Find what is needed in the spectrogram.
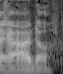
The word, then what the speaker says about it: Eidos: How would you pronounce it? – I would say Eidos.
